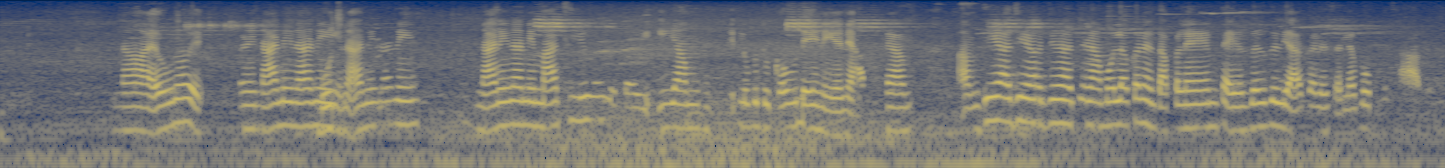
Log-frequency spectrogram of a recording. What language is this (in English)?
Gujarati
